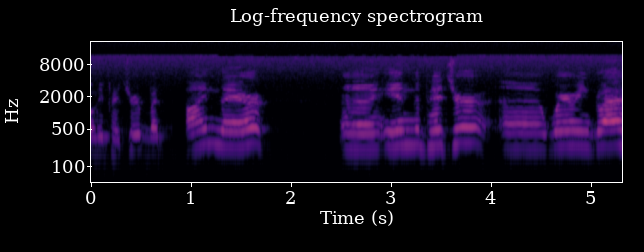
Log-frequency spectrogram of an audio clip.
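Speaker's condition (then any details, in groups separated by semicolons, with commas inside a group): Mild cerebral palsy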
